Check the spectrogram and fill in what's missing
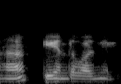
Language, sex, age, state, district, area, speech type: Punjabi, male, 18-30, Punjab, Hoshiarpur, urban, conversation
